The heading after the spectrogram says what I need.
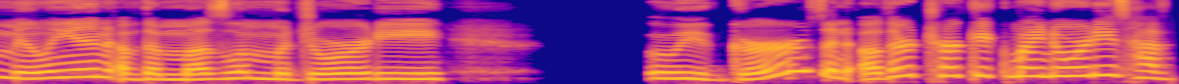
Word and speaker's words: Uyghur: Yeah, the Uyghurs. Yeah, I've been hearing about that. It's deep. Thank you. Is that how you pronounce it, Nick?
